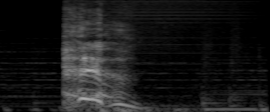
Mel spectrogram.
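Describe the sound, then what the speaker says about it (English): A single harsh cough or throat-clearing sounds close into a microphone. It is one short burst followed by quiet. "I turned off the computer audio and totally coughed into the microphone"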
